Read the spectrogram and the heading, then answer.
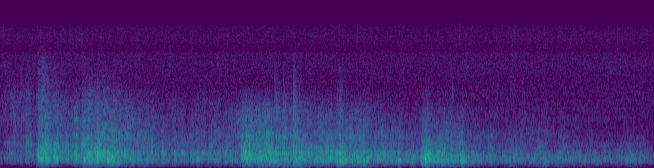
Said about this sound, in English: Brilliant claps of thunder, I must say. Wow. Rain's dying away. A bit. The thunder seems moving off.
